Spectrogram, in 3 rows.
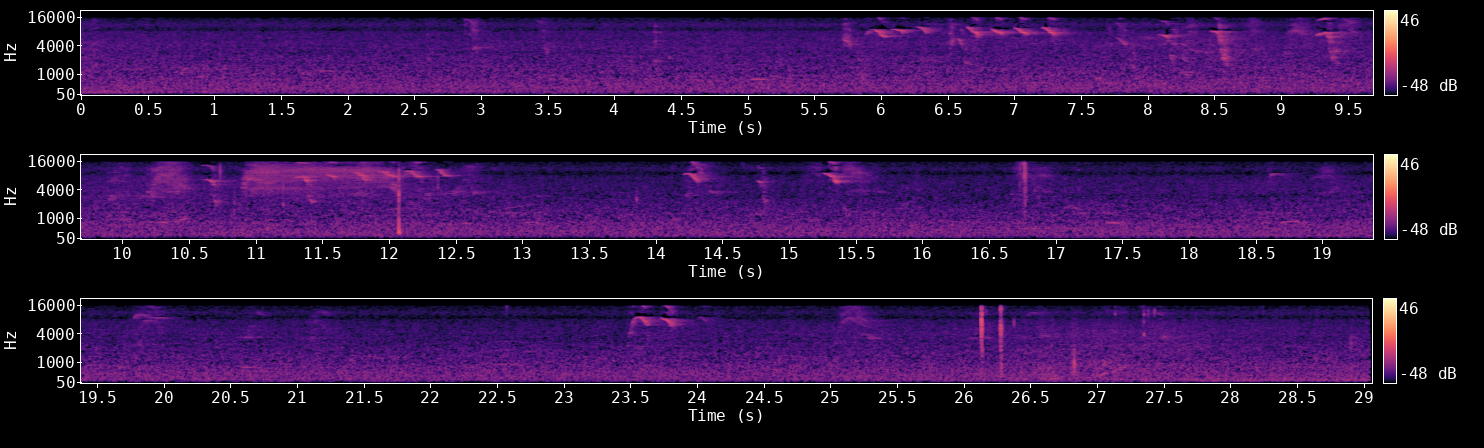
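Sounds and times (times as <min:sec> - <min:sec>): small birds chirping: 0:00.8 - 0:21.5, 0:22.4 - 0:28.1
sharp click: 0:26.1 - 0:26.4.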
